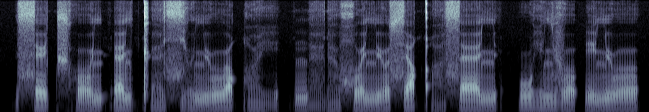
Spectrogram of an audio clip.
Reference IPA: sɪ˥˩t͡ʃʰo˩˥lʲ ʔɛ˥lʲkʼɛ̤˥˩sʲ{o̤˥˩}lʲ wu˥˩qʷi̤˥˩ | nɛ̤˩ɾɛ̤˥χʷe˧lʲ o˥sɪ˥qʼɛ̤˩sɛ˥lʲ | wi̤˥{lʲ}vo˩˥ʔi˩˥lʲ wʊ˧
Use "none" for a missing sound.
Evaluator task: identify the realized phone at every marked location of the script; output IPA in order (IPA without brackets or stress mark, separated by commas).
o̤˥˩, lʲ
